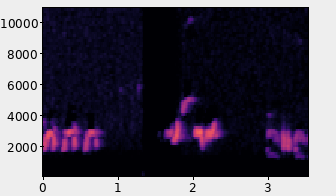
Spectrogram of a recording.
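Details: Brown thrasher singing in nature: loud high phrases of three quick notes, a pause, then a burst of bright slurred notes and a lower doubled phrase, over a quiet background.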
